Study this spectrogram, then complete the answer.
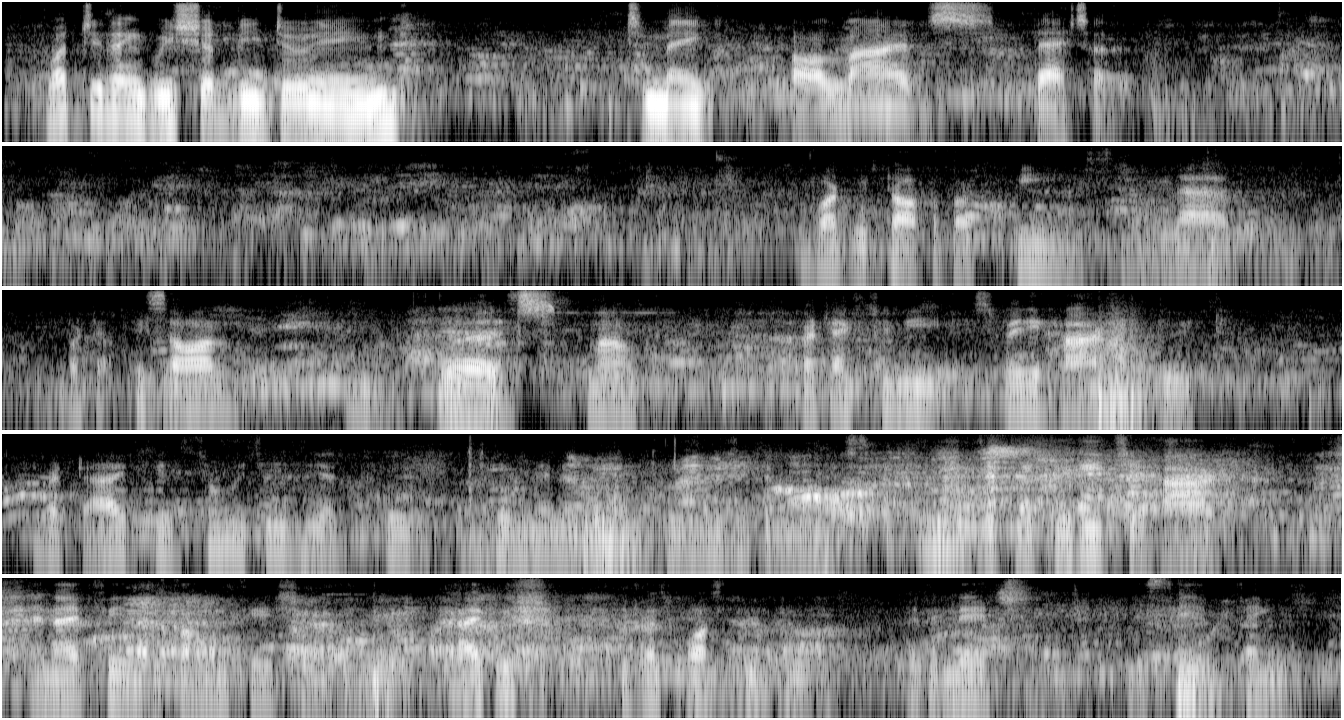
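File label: Indian Concert interview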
